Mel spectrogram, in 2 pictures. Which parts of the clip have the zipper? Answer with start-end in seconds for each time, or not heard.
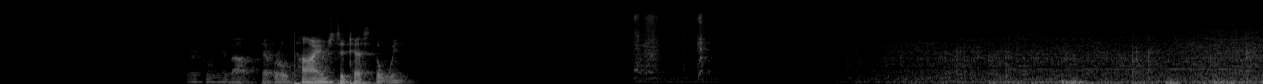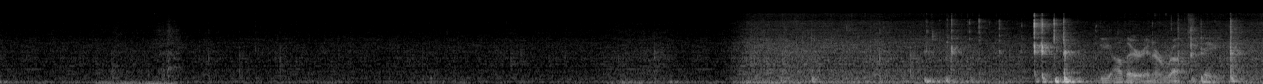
6.3-7.2, 13.6-14.4.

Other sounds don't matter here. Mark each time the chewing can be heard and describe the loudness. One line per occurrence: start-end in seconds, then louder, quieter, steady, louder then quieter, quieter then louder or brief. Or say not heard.
not heard.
